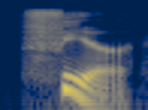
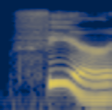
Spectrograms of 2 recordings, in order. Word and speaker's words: vier: Take the number four, vier. In German, the V sound is often pronounced like our F. So, vier sounds a whole lot like four.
